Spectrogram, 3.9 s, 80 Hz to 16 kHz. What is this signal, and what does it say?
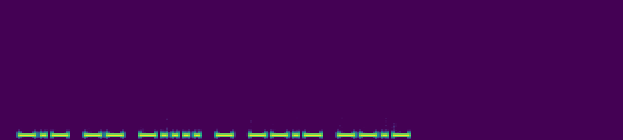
Morse code, heard as a keyed tone, about 36 wpm, 700 Hz. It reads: KM6TQQ
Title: USA Callsign DE Callsign 35wpm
